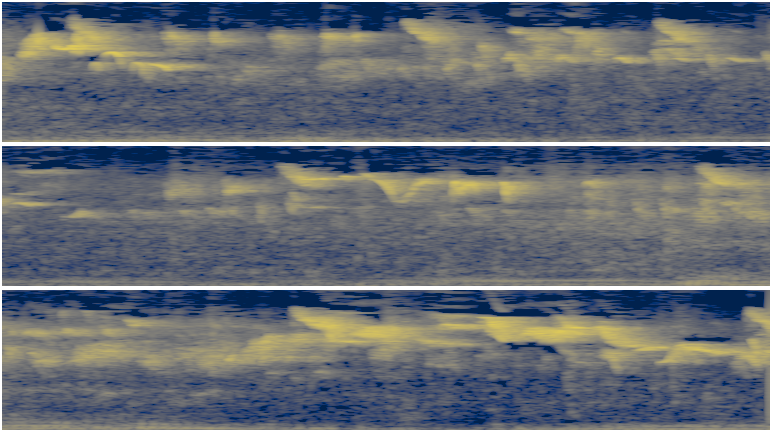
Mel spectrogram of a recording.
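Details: Chosen Hwamei delivering a long, fast medley of chirps, slurred whistles and warbles, with low background rumble underneath.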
